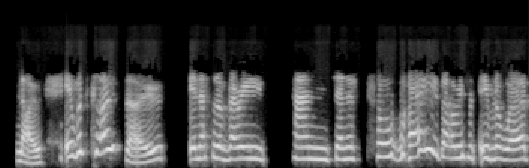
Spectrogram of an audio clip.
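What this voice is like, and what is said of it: London English accent. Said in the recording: “our listeners can hear your accent, probably wondering where you're from ... I'm from London”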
